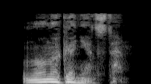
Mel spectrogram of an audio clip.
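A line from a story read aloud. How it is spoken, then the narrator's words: Relieved sigh. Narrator (Russian): Облегченно вздохнул я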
